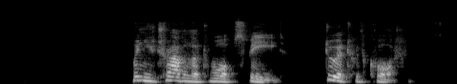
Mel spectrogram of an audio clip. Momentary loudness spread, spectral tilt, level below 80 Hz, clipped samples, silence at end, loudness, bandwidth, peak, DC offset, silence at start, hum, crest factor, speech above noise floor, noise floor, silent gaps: 12 LU; -7 dB/octave; -64 dBFS; under 0.1%; 0.6 s; -24 LUFS; 8.2 kHz; -6 dBFS; under 0.1%; 1.35 s; none; 20 dB; 64 dB; -87 dBFS; none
